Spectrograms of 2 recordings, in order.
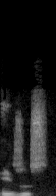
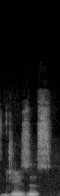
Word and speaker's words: Jesus: is jesus because obviously he's not from spain so you don't say jesus so he's actually people in the chat were busy telling me to pronounce jesus no that's wrong if he was spanish then that would be right but he's from brazil so this is jesus um i don't i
